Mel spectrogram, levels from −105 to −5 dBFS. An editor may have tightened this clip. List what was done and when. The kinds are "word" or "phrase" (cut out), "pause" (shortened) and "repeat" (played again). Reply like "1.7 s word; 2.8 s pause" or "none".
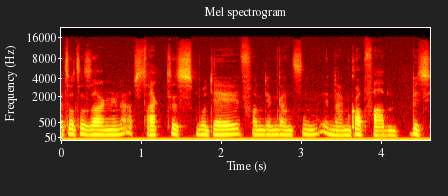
none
